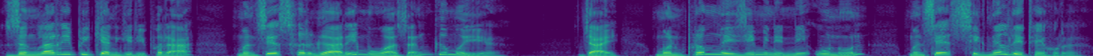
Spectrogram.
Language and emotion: Bodo, surprised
